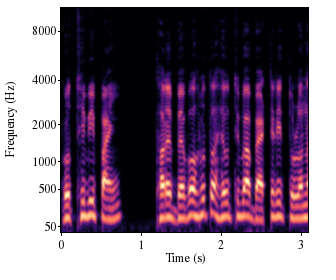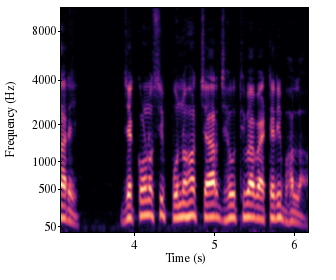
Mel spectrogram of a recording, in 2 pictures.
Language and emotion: Odia, neutral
